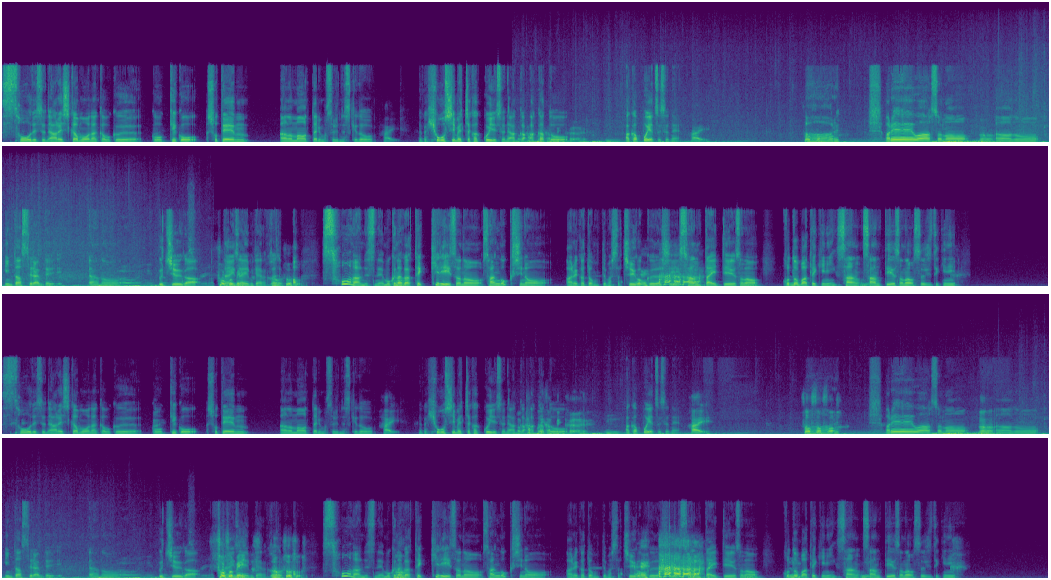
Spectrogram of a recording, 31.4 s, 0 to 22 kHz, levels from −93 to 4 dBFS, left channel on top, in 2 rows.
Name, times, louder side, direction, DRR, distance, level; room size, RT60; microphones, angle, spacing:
voice 1, 0.0-3.7 4.2-5.6 6.3-8.5 9.4-10.2 12.0-12.6 13.0-14.5 14.9-16.6 17.0-17.5 18.1-18.7 19.0-19.9 20.5-23.9 24.2-27.1 27.4-30.0, left 5 dB, 35° left, 0.4 m, -27 dB
Rain, 7.6-11.2 11.7-11.8 12.3-18.9, left 1 dB, 50° left, 1.3 m, -31 dB
voice 2, 7.9-8.2 8.5-9.4 10.3-10.6 12.0-12.6 14.6-14.9 18.9-19.4 19.7-20.1 21.6-21.8 25.2-26.2 26.8-27.0 27.5-27.7 28.6-28.8 29.9-30.1, right 6 dB, 85° right, 0.7 m, -25 dB
head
